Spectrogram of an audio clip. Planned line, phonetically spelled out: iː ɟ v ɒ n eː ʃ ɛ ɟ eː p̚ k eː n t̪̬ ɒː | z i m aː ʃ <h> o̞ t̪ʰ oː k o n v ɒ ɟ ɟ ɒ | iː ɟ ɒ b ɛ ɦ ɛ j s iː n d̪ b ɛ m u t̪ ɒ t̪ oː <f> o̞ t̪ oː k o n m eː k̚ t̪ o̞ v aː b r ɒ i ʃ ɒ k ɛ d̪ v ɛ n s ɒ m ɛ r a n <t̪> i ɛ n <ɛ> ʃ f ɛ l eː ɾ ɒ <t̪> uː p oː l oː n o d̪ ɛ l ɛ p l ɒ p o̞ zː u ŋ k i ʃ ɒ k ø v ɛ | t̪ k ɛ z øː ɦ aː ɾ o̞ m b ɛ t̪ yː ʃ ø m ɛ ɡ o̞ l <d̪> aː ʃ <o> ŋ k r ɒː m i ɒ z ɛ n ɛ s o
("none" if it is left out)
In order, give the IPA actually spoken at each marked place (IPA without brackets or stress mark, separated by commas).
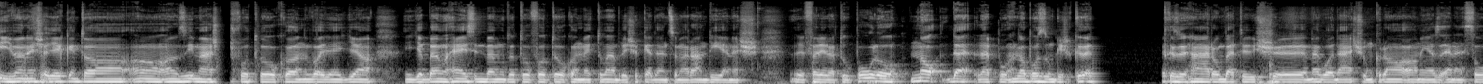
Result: f, f, d̪, ɛ, t̪, d̪, u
